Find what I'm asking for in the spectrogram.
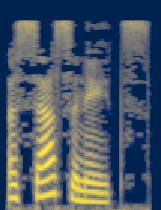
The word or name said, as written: assassinates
